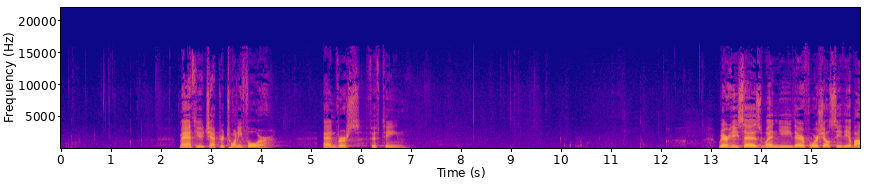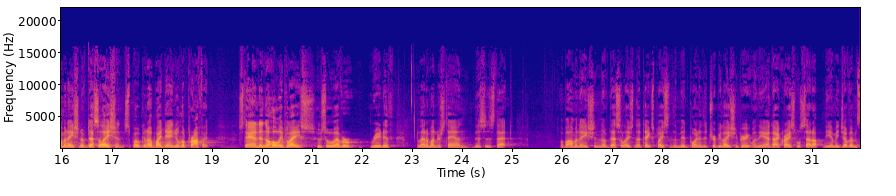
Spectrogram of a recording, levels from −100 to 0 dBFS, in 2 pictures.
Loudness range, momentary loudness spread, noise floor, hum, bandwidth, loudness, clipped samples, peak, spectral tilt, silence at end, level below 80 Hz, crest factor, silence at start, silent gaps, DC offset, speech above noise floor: 10 LU; 14 LU; -69 dBFS; none; 15 kHz; -22 LUFS; under 0.1%; 0 dBFS; -5 dB/octave; 0 s; -54 dBFS; 22 dB; 2.4 s; none; under 0.1%; 48 dB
